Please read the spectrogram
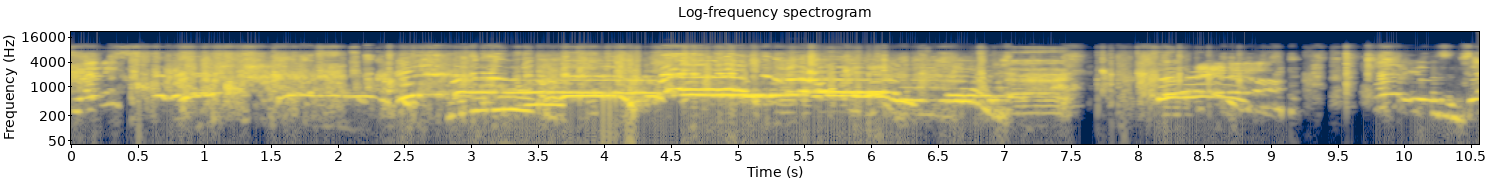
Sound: applause and Cheers

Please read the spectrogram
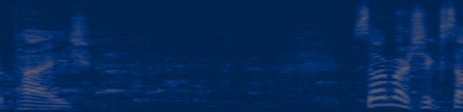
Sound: audience laughing

